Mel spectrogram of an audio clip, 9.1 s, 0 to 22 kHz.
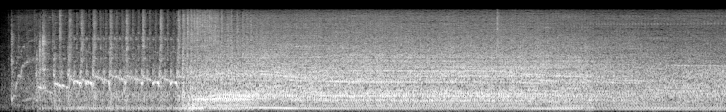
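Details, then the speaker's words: Honda EU2200i generator restarted warm after running about a minute, with the choke engaged: it catches and settles into a steady, even run with no misses or knocks. A healthy warm start. "Now, when it was running for whatever, minute or so, if you turn it on and engage the choke,"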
